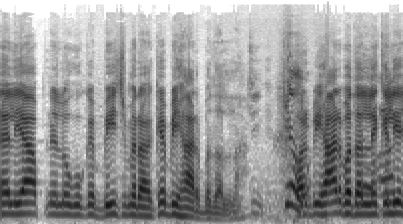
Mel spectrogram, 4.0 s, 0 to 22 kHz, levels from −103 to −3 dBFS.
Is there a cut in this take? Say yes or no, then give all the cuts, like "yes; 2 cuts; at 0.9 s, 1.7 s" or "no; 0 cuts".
no; 0 cuts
